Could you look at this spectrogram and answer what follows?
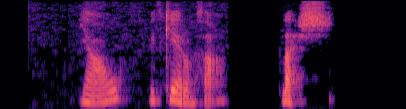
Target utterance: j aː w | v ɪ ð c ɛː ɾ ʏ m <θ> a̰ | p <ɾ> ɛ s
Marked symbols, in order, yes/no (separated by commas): yes, no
